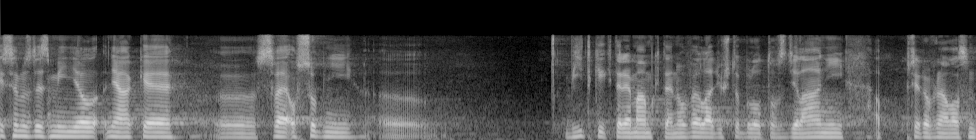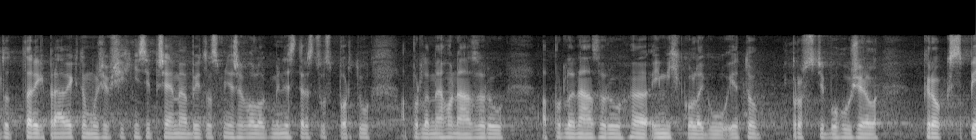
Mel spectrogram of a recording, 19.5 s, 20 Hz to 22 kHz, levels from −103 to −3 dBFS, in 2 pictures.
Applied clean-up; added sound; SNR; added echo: none; none; none; none.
